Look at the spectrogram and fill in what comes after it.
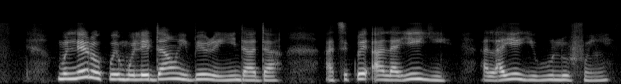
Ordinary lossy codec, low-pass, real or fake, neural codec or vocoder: none; 7.2 kHz; fake; codec, 16 kHz, 0.7 kbps, FocalCodec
